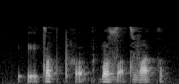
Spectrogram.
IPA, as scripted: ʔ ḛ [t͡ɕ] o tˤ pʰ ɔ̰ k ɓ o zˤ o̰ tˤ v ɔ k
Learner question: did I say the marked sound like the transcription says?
no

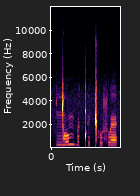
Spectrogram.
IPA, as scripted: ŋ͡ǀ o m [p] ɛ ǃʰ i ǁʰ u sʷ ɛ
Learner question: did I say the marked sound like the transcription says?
no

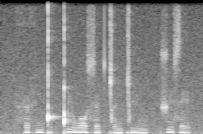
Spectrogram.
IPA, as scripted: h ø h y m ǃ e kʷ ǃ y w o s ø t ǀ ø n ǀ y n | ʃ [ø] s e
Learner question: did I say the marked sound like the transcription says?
no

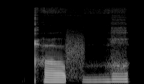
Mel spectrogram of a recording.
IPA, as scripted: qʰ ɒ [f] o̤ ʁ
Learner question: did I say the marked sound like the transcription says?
yes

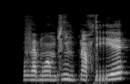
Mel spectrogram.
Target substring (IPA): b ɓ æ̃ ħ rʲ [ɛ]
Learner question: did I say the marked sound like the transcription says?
yes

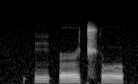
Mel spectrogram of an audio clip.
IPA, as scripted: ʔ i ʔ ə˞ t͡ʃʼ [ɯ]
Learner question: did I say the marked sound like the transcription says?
no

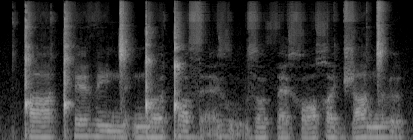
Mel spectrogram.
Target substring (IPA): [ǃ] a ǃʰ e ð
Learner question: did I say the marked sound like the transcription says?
yes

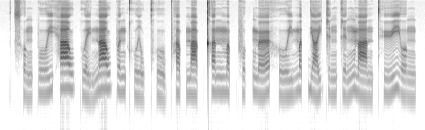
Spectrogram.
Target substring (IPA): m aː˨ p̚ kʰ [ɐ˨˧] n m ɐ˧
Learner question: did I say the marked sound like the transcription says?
no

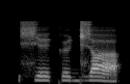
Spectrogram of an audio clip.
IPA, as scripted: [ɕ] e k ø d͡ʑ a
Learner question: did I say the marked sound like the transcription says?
yes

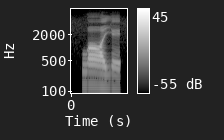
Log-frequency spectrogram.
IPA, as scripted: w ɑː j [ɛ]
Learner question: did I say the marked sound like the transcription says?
no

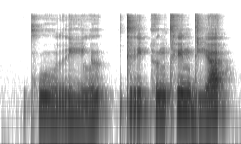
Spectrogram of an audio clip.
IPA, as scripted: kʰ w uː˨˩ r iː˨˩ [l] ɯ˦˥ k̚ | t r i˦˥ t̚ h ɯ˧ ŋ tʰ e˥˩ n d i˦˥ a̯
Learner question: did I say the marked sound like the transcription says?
yes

